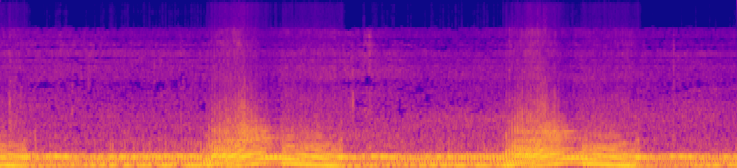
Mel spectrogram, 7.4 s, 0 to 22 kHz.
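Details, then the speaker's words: 2001 Toyota Celica GT 4-cylinder after new axle-back exhaust with Magnapack muffler, stock front, 4-inch stainless tips: two clean blips from idle, deep mellow rumble following revs, no rattles or leaks; healthy exhaust rumble. "It's pretty much stock up front. Should give it just a little rumble. It's all the customer's looking for."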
